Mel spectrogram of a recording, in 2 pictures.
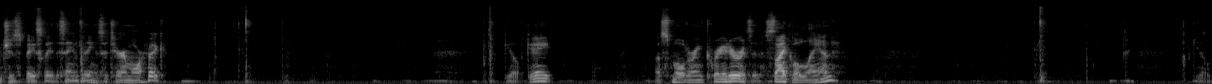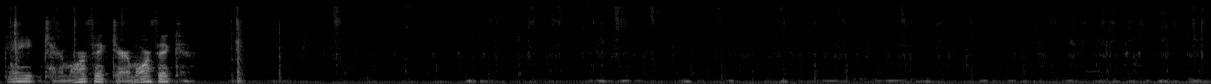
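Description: Playing cards flick and rustle softly as they are sorted by hand.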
